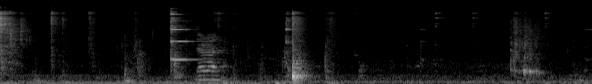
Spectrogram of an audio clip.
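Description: Chopsticks and spoons clink against bowls.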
